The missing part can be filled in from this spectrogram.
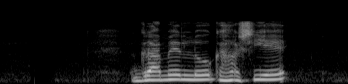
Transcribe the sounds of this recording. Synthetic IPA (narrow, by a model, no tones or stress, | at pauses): ɡɾaːmeɾloːkɦãːʃiẽ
